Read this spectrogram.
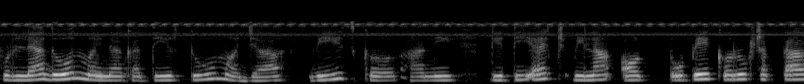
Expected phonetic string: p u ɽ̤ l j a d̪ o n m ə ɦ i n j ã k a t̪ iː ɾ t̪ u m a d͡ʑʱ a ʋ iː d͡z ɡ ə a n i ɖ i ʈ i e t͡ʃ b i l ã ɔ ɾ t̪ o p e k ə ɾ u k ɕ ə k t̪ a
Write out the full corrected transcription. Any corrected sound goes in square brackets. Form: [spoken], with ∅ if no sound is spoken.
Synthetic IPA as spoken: p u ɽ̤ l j a d̪ o n m ə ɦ i n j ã k a t̪ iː ɾ t̪ u m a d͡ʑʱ a ʋ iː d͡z [k] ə a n i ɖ i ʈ i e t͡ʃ b i l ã ɔ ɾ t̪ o p e k ə ɾ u k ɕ ə k t̪ a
